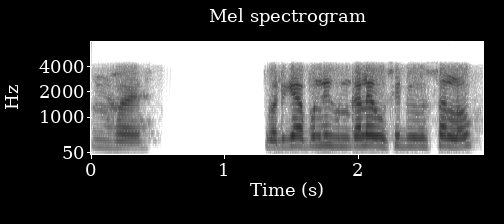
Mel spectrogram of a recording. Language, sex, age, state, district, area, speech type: Assamese, male, 18-30, Assam, Dhemaji, rural, conversation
